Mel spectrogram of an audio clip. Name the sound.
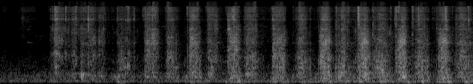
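salt grinder grinding salt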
